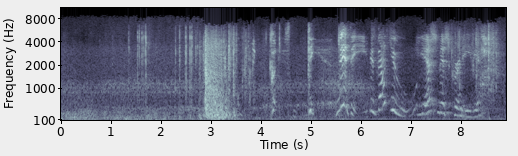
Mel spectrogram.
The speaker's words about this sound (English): The wind nearly blew the door off its hinges. Well, that noise blew my game higher than a kite.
